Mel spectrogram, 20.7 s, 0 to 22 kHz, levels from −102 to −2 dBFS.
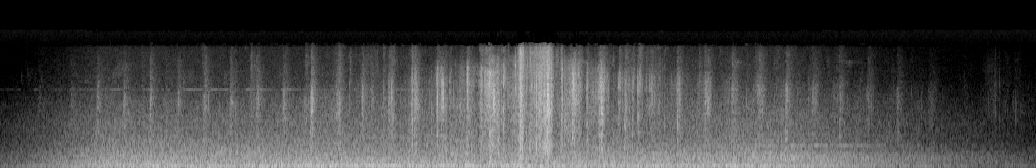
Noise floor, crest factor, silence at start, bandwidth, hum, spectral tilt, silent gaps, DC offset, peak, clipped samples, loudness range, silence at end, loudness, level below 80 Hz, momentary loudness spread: -61 dBFS; 30 dB; 0.35 s; 7.8 kHz; none; -3.5 dB/octave; none; under 0.1%; 0 dBFS; under 0.1%; 16 LU; 1.7 s; -28 LUFS; -36 dBFS; 20 LU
